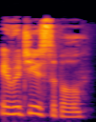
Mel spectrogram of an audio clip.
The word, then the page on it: irreducible: British English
